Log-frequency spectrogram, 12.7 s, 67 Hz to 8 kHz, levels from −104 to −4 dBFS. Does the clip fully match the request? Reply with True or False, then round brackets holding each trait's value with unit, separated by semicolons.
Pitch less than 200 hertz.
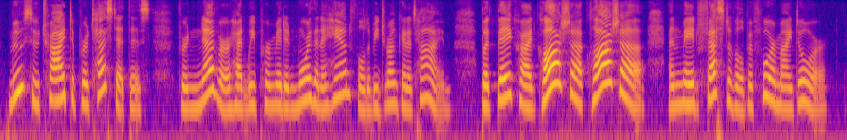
False (230 Hz)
